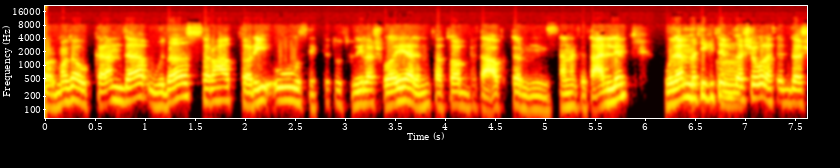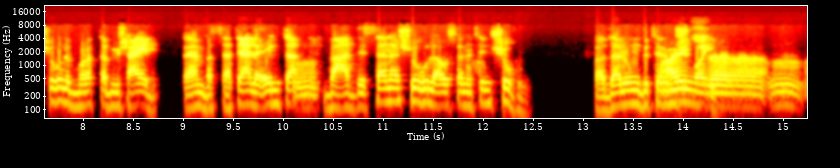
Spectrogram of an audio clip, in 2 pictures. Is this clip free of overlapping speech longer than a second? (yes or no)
yes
